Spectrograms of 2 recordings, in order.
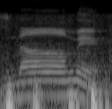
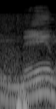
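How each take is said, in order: First: It is two syllables, 'nah-meh', ending in 'e'. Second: It is one syllable, like English 'name'. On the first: The speaker calls it right. "ये आ है ना. ये ई को ए कहते हैं" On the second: The speaker calls it wrong. "ये नेम नहीं कहना आपने इसको"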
